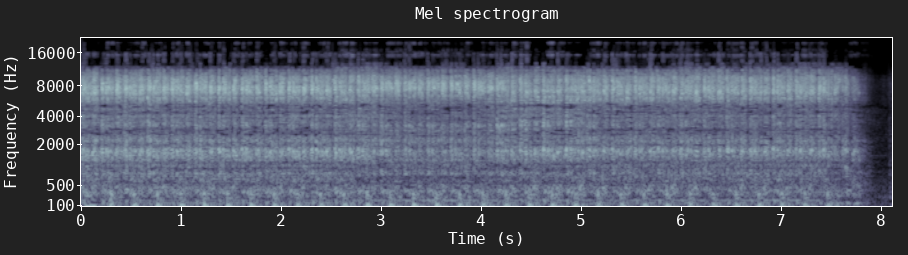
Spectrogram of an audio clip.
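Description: An old Honda TRX250 quad engine chugs at a loud, steady idle with a rapid mechanical rhythm, close up, then cuts off at the end.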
